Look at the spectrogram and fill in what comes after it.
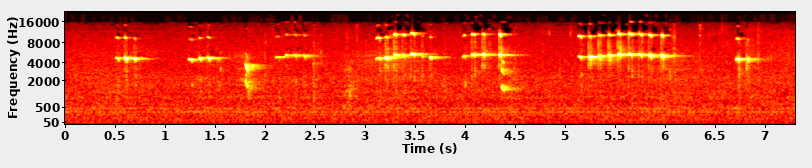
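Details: Two capuchin monkey brothers, MonkeyBoo and younger MonkeyHappy, kept as pets and chattering together: short, high whistled chirps repeated in quick clusters roughly every second, some sliding downward.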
